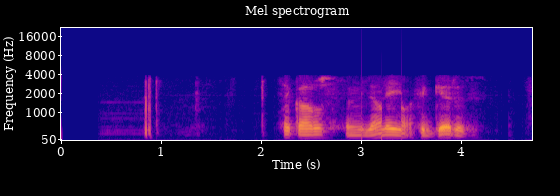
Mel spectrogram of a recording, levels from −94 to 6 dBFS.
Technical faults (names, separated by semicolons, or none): chunks out of order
